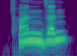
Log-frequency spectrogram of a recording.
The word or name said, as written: chuan2 zhen1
